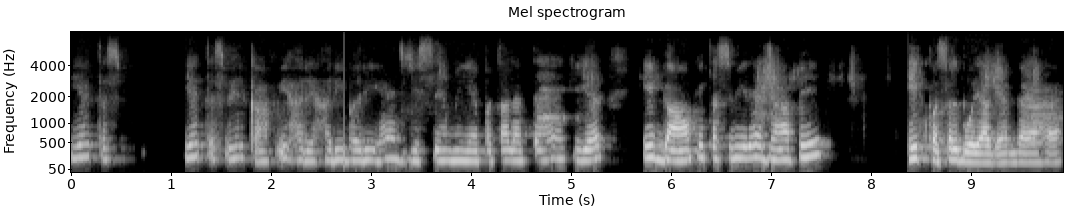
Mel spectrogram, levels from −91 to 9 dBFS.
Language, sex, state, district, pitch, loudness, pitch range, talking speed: Hindi, female, Uttar Pradesh, Gorakhpur, 185 Hz, -17 LUFS, 170-210 Hz, 170 wpm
